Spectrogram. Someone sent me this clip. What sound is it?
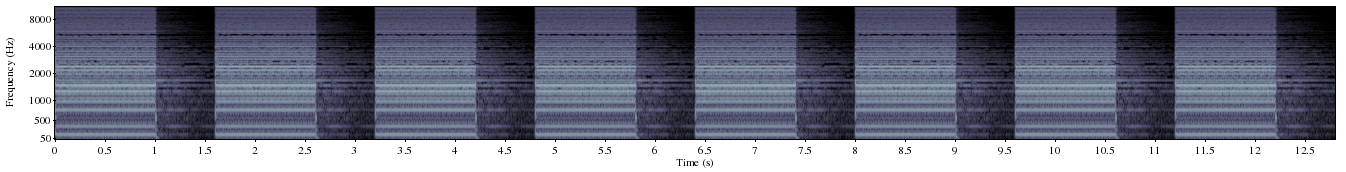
An alarm I made in Sylenth by distorting a sine wave mixed with a triangle wave. I then notched stuff out in EQ, distorted it further and added reverb.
